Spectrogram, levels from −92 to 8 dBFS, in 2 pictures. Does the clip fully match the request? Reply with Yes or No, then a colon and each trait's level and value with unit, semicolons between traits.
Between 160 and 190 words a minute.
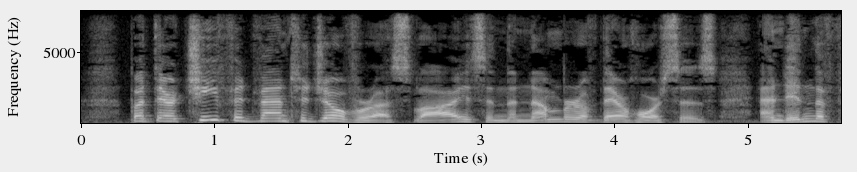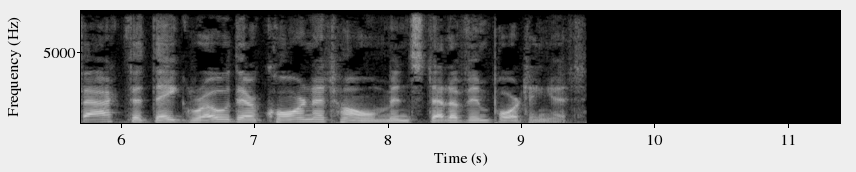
No: average, 145 wpm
